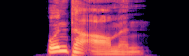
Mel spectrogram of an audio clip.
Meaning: dative plural of Unterarm
- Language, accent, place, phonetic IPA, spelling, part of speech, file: German, Germany, Berlin, [ˈʊntɐˌʔaʁmən], Unterarmen, noun, De-Unterarmen.ogg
